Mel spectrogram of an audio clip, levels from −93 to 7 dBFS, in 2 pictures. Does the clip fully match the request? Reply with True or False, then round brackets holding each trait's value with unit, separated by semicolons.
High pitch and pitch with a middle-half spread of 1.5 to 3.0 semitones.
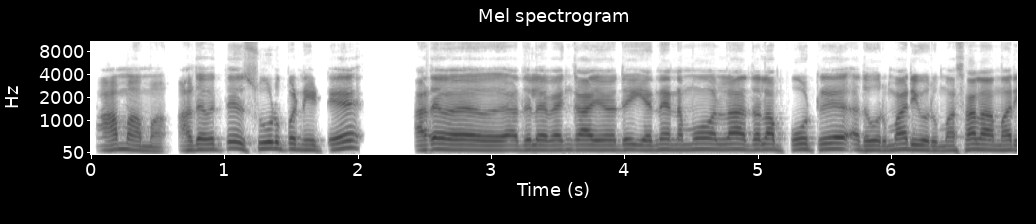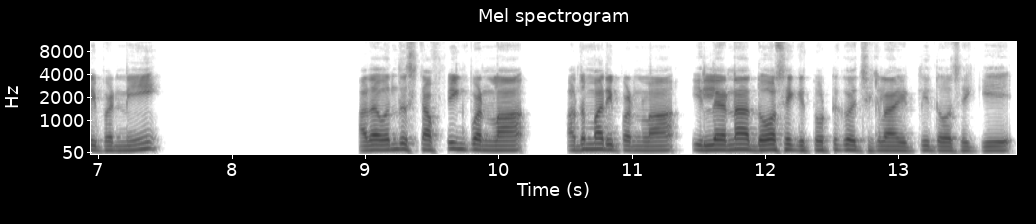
False (145 Hz; 2.7 semitones)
